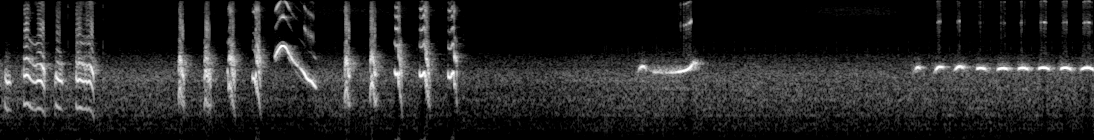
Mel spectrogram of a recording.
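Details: Parrot chick producing rapid clicky chatter and squeaky rising-falling whistles, then a sliding whistle and a fast run of short repeated high peeps, all close and clear.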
